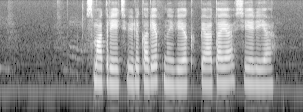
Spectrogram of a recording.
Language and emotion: Russian, neutral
